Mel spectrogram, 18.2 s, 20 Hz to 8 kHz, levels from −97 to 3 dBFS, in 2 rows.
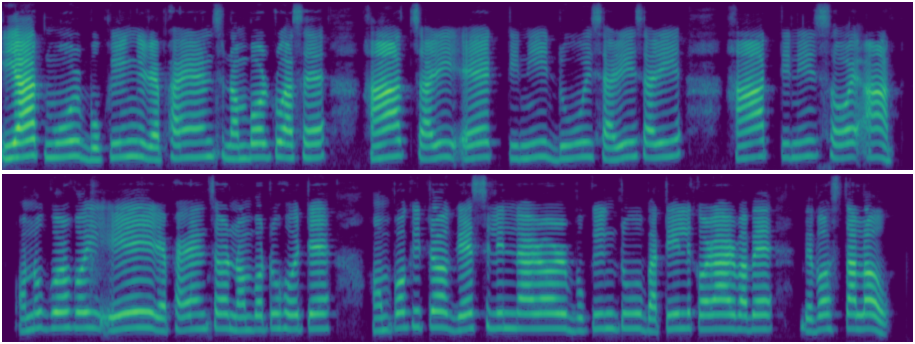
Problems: background sounds at intervals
